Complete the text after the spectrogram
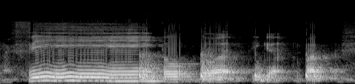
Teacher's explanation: Fi, panjangnya 4 harokat boleh.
